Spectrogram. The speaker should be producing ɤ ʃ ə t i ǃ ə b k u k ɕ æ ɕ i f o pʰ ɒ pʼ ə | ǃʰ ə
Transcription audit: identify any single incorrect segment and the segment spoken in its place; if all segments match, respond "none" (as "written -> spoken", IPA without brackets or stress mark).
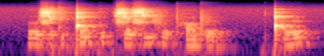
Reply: ʃ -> ɕ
